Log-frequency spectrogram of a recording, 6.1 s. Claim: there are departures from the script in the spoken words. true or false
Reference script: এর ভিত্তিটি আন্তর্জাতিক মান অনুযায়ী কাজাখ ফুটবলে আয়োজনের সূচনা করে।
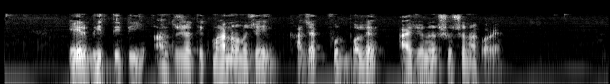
false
